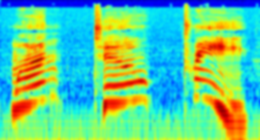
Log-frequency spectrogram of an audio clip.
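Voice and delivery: very high, measured count; little girl counting. A narrator's reading. Wendy starts the race, high girlish count. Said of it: "Wendy gave the words".

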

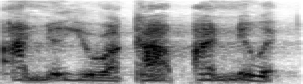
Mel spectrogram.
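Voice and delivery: high, hushed imitation of panic; freaking out. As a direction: mimic a panicking kid without the volume. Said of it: "The kid's freaking out".

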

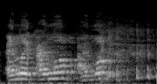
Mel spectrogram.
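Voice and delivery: high, loud laughing words. Real, not acted. Laughing mid-sentence.

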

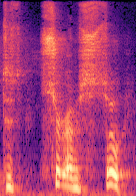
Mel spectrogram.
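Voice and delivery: high, pleading apology; begging servant. Acted. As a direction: whimper it out, cowering. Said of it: "He's like".

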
